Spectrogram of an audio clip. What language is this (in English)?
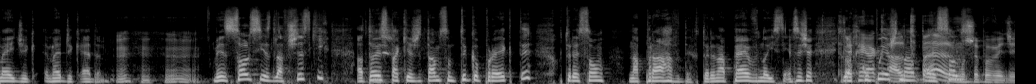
Polish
